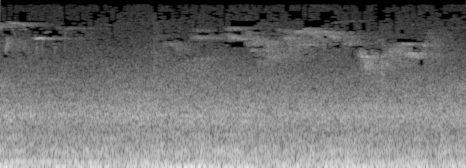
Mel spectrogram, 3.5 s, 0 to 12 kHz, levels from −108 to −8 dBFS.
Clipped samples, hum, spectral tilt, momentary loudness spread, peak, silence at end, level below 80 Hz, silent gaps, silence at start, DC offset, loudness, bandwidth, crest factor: under 0.1%; none; -6 dB/octave; 1 LU; -16 dBFS; 0 s; -34 dBFS; none; 0 s; under 0.1%; -32 LUFS; 8.2 kHz; 12 dB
